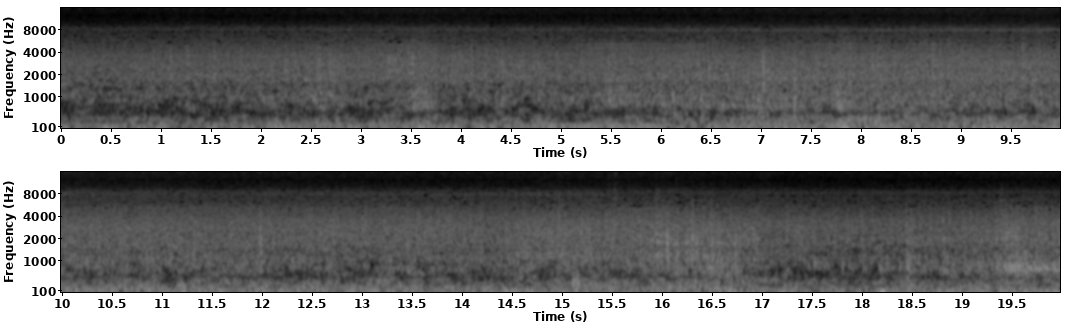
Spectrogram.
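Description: Water laps gently outdoors.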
